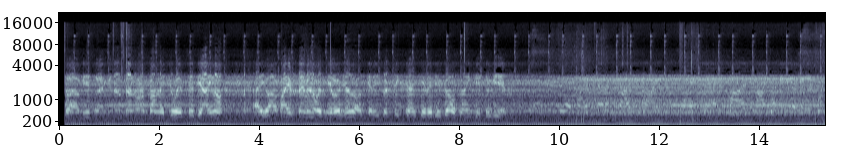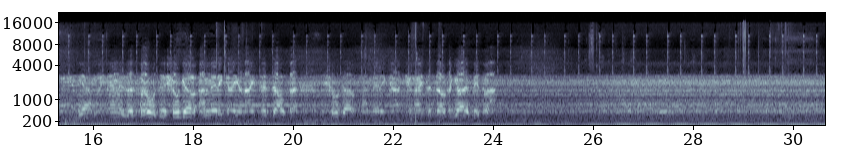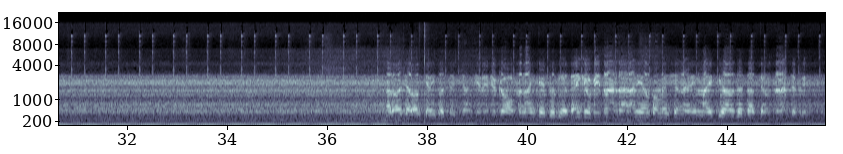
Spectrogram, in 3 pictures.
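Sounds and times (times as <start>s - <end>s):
faint garbled radio voices: 0.1s - 45.9s
hissy radio band noise: 0.1s - 45.9s.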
